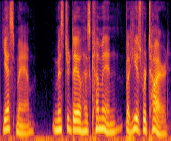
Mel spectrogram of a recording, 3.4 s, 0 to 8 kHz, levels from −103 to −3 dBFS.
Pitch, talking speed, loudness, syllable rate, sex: 140 Hz, 190 wpm, -16 LUFS, 4.7 syllables/s, male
